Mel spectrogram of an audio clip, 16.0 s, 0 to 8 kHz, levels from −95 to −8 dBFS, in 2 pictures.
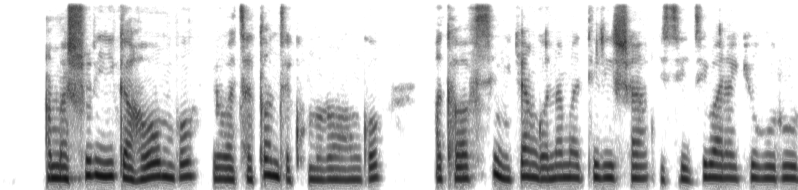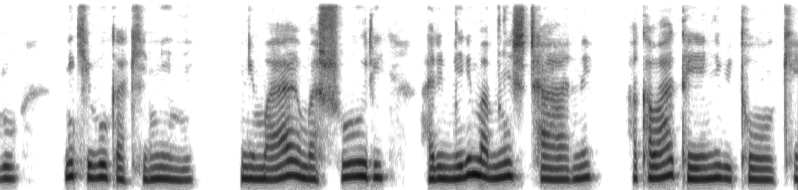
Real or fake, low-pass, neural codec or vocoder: fake; 7.2 kHz; codec, 16 kHz, 4 kbps, FreqCodec, larger model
